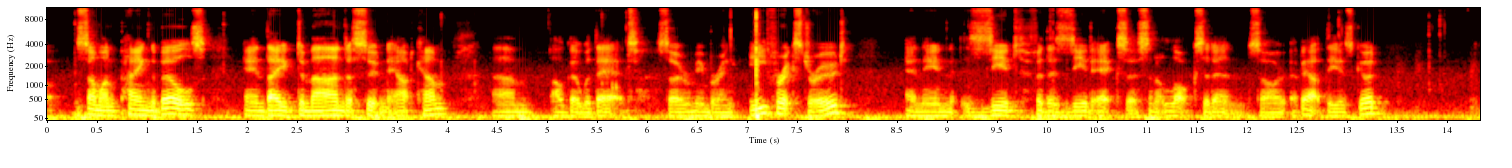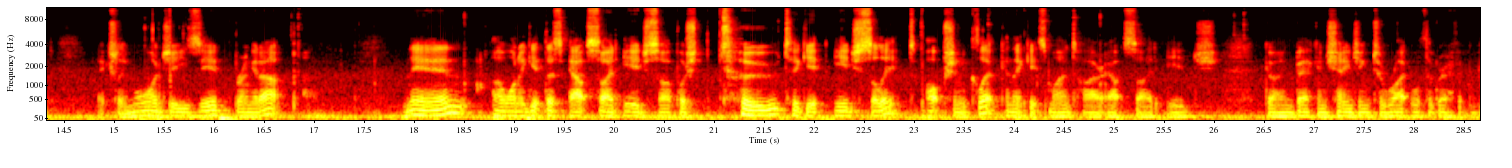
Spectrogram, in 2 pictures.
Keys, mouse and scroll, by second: 3.5 middle click, 13.9 click, 17.6 middle click, 17.6 g, 21.3 2, 24.0 alt+click, 24.3 middle click, 26.2 click, 28.5 scroll up 2.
